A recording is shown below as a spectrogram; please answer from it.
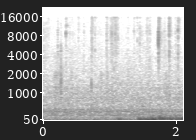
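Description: Faint, scattered clicks of typing on a computer keyboard, with a low rumble joining toward the end.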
